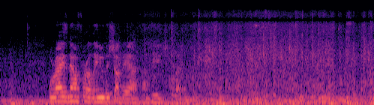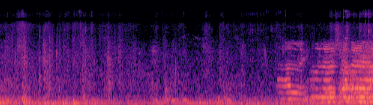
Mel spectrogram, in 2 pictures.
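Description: A small group of people sings together.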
